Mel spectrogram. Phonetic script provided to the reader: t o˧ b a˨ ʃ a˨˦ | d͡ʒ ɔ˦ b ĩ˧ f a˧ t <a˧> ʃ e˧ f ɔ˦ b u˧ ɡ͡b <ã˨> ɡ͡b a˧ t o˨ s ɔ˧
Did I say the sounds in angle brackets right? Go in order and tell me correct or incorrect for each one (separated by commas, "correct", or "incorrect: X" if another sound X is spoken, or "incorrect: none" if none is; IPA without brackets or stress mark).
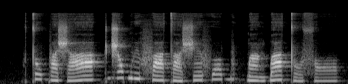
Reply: incorrect: a˨, correct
